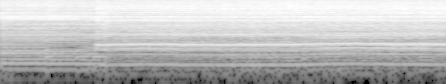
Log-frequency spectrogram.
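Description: A chainsaw engine idles steadily.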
